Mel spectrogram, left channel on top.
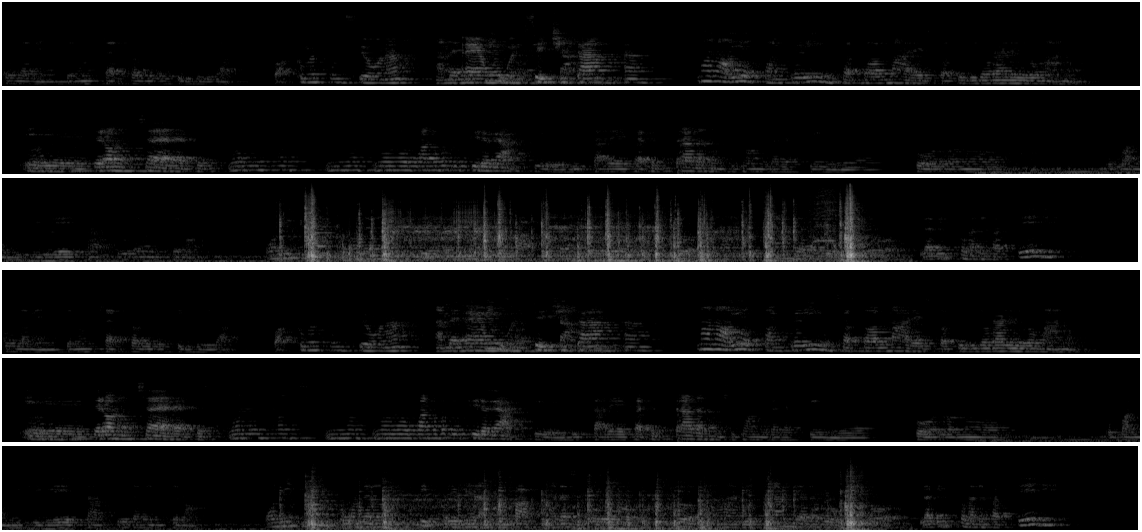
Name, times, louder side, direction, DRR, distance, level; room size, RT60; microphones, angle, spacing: voice 1, 0.0-2.3 2.7-2.9 4.3-5.2 5.6-6.0 6.9-10.7 11.6-20.0 20.5-21.9 22.4-24.7 25.4-29.2 29.4-33.3, right 1 dB, 80° right, 1 dB, 3.5 m, -53 dB
voice 2, 2.9-4.2 4.6-6.5 11.6-12.2 25.5-25.8, left 2 dB, 45° left, 0 dB, 2.5 m, -52 dB
sound 1, 21.1-31.9, left 6 dB, 65° left, 0.5 m, -43 dB
18.0 x 10.5 x 2.7 m, 0.92 s
head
